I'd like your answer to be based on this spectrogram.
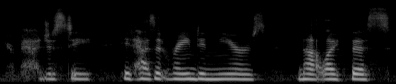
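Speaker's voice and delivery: ordinary delivery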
